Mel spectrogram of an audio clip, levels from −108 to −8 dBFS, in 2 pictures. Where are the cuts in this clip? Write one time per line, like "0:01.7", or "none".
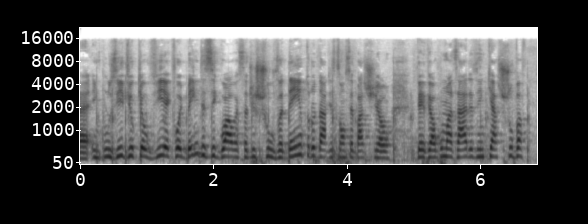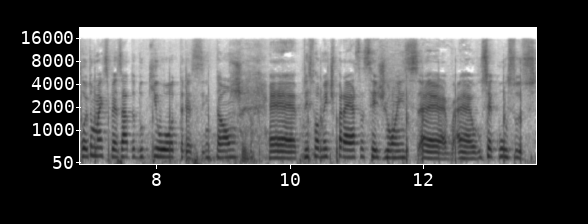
0:01.4
0:02.5
0:03.7
0:07.0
